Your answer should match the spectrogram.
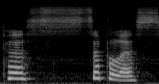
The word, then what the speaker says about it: Persepolis: I said Persepolis, yeah, because I pronounce it like Persephone.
